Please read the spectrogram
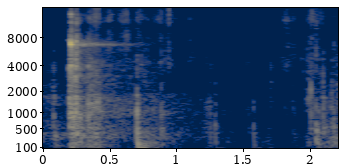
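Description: Magnetic mesh screen door being pushed apart by hand: a sharp click with a brief high ring, then a softer tap, as the magnets along the seam let go and the mesh shifts.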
